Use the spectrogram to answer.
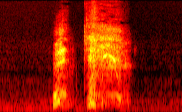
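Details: Sneeze induced with sneezing powder (chhinkni), second use: a sharp inward catch followed by one loud, explosive sneeze, then silence; sneezes not coming rapid-fire.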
